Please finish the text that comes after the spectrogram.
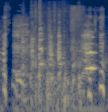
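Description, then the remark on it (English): A chicken clucks in a rapid, agitated run of short squawking bursts, fairly loud, with faint background hum throughout. “I think my mother just ran over a chicken.”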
